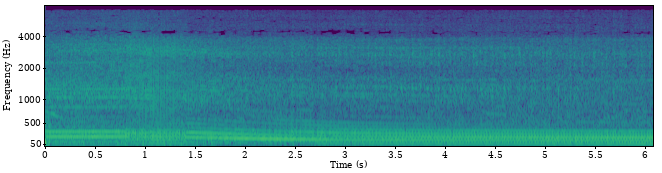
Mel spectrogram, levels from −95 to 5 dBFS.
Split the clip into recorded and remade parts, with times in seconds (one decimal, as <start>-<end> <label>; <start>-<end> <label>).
0.0-0.8 recorded; 0.8-1.4 remade; 1.4-6.1 recorded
